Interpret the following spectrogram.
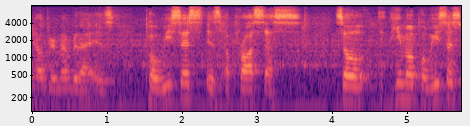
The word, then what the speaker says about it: poiesis: But make sure that ending, poiesis, rhymes with process, so it's a process.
